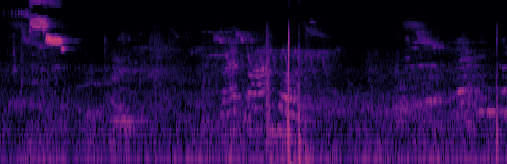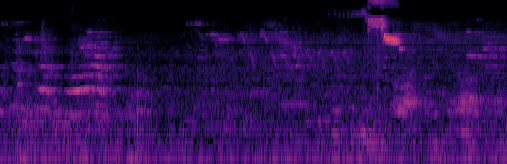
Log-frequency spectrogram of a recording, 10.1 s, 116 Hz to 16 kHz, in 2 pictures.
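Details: A captive male blue-black grassquit, recently put back on its perch around 3 pm and out of its singing season, gives two short, high, buzzy song bursts about eight seconds apart, over faint background birds and a man talking quietly.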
